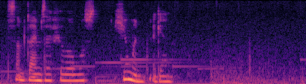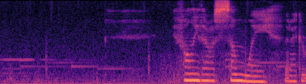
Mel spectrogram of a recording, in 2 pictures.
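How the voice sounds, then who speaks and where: Woman playing a soft, dark-toned, half-whispering vampire lover. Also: medium pitch, creaky, close to an everyday voice. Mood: tender, adoring. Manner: slow, hushed, wistful delivery. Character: tender, devoted, melancholy immortal vampire woman lover. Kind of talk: intimate ASMR sleep-aid roleplay monologue. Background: soft background music.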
